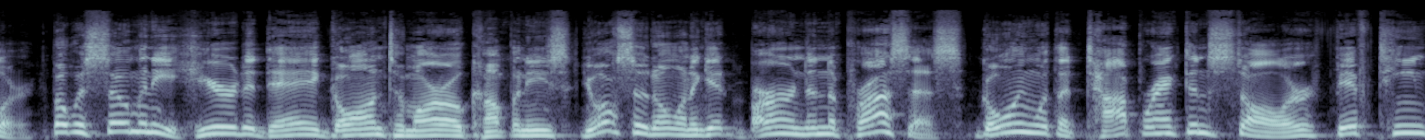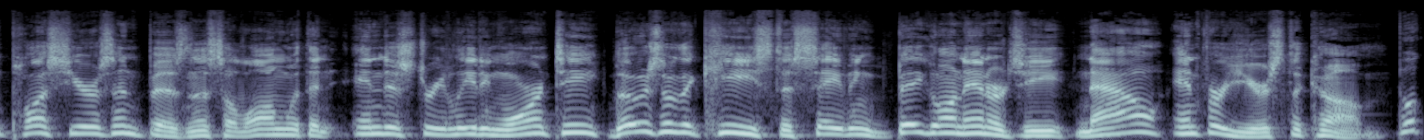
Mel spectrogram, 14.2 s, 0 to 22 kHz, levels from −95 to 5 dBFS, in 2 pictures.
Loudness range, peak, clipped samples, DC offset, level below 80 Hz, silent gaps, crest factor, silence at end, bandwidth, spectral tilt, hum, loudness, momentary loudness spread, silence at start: 2 LU; -2 dBFS; under 0.1%; under 0.1%; -54 dBFS; none; 14 dB; 0 s; 15 kHz; -5.5 dB/octave; none; -17 LUFS; 4 LU; 0 s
